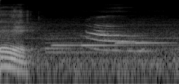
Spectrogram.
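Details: Talkative young domestic cat, raised from a stray kitten and friendly to people, meowing while having its belly stroked; a short harmonic meow opens, then a rising whine-like tone with background music.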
